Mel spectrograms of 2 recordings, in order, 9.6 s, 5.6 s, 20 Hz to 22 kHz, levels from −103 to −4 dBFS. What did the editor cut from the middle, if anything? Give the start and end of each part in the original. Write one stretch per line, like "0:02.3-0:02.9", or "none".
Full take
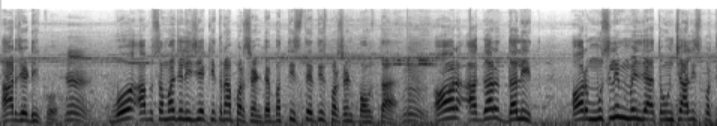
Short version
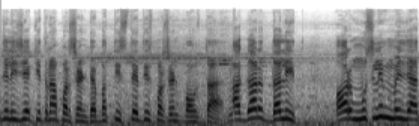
0:05.3-0:06.2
